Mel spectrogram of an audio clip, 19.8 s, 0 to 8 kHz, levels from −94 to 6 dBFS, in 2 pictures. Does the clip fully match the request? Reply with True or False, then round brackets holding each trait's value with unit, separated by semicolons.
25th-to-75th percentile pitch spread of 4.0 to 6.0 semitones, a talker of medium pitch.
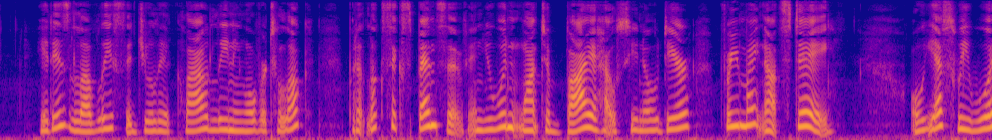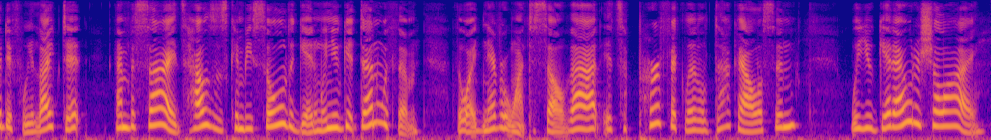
False (5.6 semitones; 250 Hz)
